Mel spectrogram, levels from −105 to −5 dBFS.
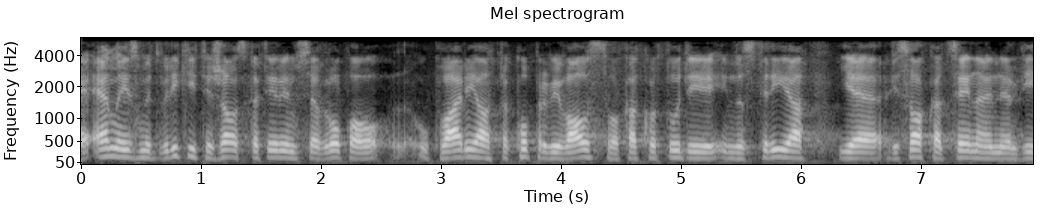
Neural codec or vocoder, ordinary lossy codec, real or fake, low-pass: codec, 16 kHz, 2 kbps, FunCodec, trained on LibriTTS, 25 frames a second; none; fake; 5.4 kHz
